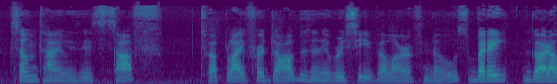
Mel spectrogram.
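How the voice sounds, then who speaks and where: A woman in a Brazilian Portuguese accent keeps her intonation fairly even. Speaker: journalist. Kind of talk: interview. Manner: hesitant, with fillers.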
